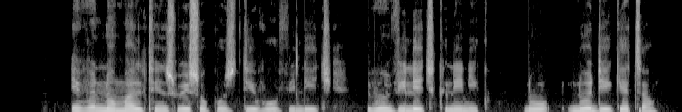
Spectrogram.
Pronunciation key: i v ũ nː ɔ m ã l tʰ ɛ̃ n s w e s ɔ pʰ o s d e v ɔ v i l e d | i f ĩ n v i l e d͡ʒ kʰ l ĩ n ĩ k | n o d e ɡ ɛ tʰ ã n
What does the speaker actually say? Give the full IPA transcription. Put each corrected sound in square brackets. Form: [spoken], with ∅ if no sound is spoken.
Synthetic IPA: i v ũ nː ɔ m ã l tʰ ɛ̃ n s w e s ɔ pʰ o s d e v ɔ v i l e [d͡ʒ] | i [v] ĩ n v i l e d͡ʒ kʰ l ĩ n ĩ k | n o d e ɡ ɛ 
